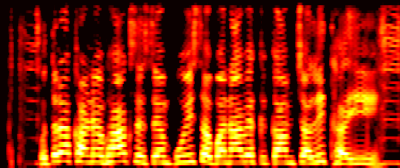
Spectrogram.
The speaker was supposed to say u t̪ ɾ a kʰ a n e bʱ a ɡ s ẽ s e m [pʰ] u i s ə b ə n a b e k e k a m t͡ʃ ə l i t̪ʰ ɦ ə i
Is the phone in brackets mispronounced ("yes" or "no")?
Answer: yes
